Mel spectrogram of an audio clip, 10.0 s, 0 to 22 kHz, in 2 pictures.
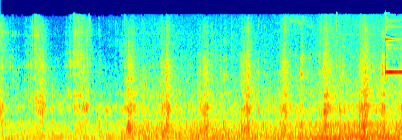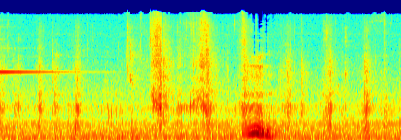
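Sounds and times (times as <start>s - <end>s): chewing onion ring crunches: 0.0s - 4.8s, 5.8s - 10.0s
electronic ding: 4.8s - 6.5s.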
